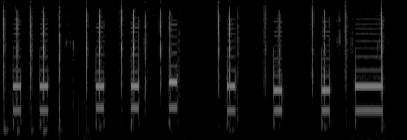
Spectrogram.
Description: Dialing Beeps And Clicks

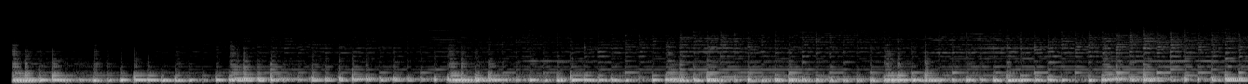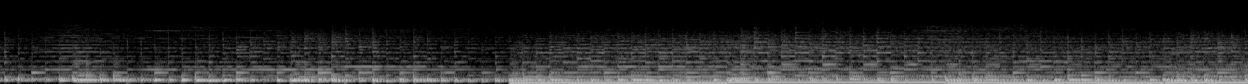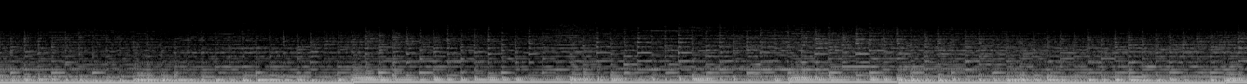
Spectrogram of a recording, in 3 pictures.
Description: Synths

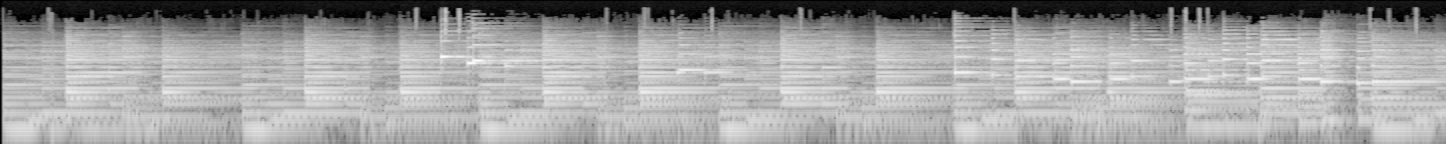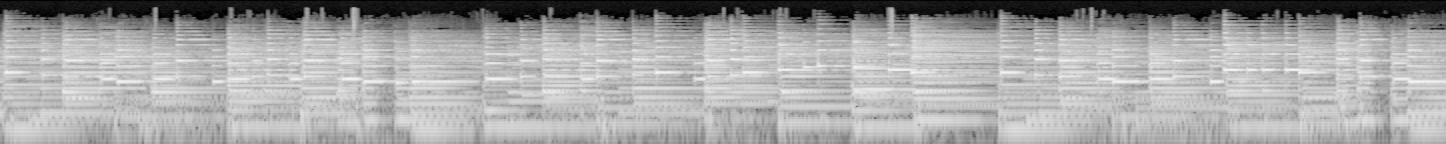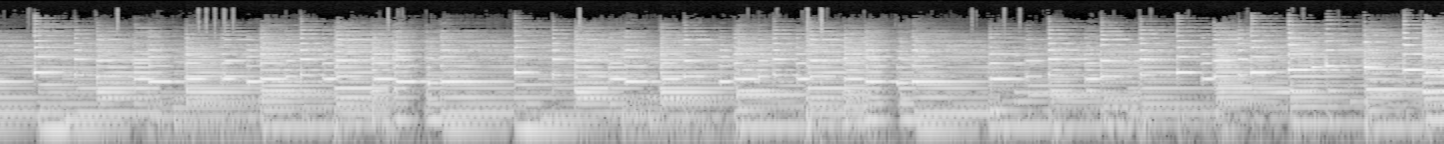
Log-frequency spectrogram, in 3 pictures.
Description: Deck The Halls, without Jingle Bells

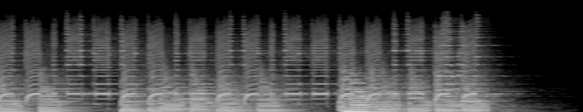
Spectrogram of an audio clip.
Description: Sting No Drums

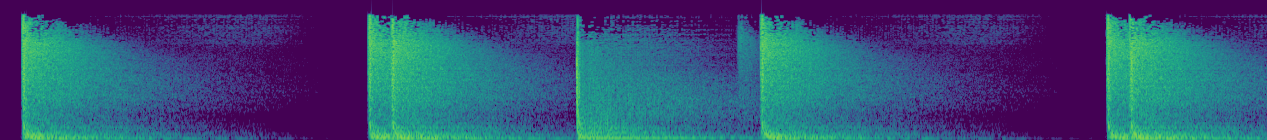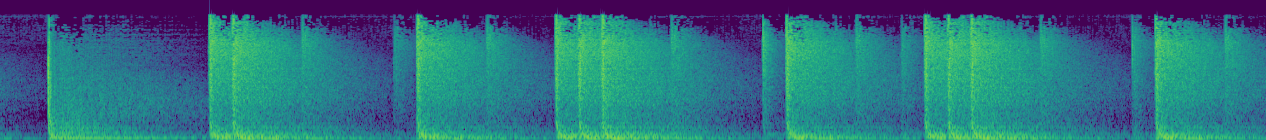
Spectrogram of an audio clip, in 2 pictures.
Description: Percussion Only

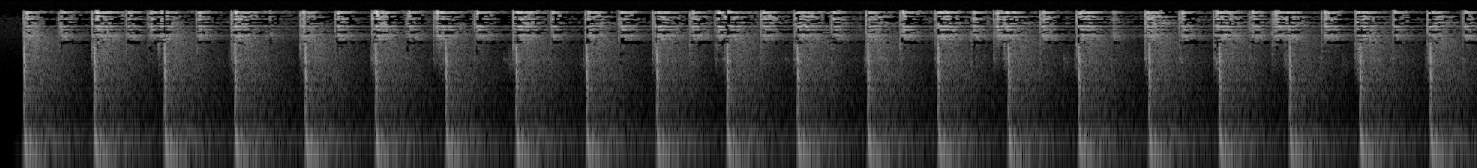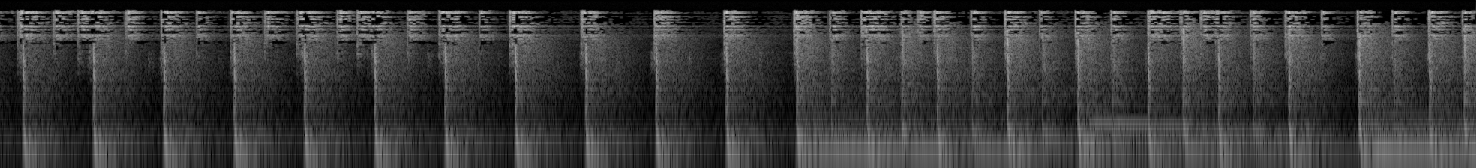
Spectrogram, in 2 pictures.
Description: Drums and Bass

